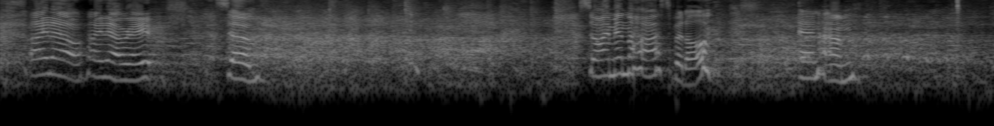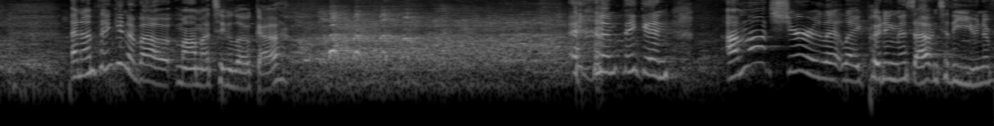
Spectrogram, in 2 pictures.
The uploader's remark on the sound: These stories were recorded in front of a live audience on April 6th, 2019 at Provincetown Theater in Cape Cod, Massachusetts.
